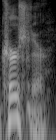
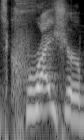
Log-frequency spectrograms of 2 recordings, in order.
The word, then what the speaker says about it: Kreischer: It's Kreischer, but it's spelled really weird. It's like SCHN. So no N. There's no N in there. It's not Kershaw.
